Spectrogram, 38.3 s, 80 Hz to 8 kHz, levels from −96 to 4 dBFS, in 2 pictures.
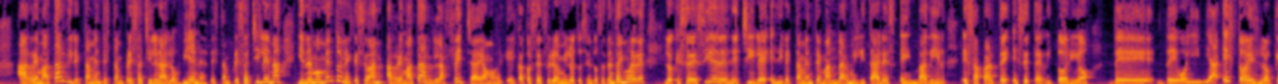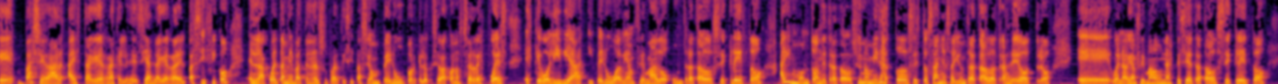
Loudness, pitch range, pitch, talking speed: -17 LUFS, 200-265 Hz, 230 Hz, 190 wpm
